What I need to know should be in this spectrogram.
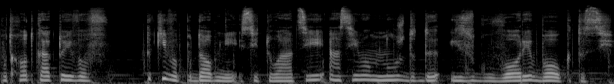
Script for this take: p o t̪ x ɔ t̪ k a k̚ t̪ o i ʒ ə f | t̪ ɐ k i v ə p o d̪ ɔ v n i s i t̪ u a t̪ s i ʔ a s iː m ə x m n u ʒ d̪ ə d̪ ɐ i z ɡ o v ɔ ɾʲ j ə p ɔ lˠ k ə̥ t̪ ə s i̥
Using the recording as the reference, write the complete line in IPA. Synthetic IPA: p o t̪ x ɔ t̪ k a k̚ t̪ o i v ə f | t̪ ɐ k i v ə p o d̪ ɔ b n i s i t̪ u a t̪ s iː ʔ a s i m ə m n u ʒ d̪ ə d̪ ɐ i z ɡ o v ɔ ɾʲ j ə b ɔ lˠ k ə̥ t̪ ə s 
